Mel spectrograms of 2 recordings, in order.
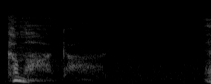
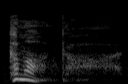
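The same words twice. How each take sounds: First: Very slow, much softer whispered plea; fainter whisper. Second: Slow whispered plea to God; exasperated whisper. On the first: Praying wearily to God in a very soft slow whisper. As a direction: let it fade into a sigh of a prayer. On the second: Praying impatiently to God in a slow whisper. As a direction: breathe it out impatiently. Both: Retold or imitated. Pleading under breath at delay.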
